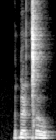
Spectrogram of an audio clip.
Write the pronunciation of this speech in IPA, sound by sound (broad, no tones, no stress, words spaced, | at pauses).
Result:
ɗəɭǀəʊ̯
